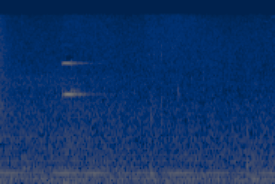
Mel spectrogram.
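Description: Near silence with a faint hum, broken by one short, faint electronic beep about half a second in.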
